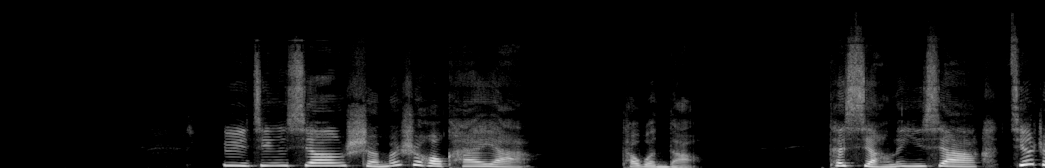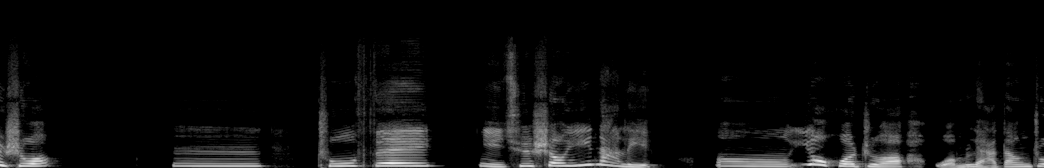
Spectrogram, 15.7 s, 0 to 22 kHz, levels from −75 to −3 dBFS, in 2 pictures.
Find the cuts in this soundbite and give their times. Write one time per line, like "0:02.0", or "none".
0:06.2
0:13.0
